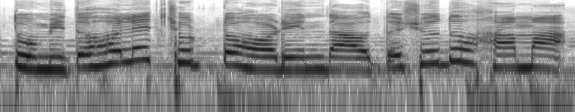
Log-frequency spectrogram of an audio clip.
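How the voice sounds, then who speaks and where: A little trickster bird from a children's cartoon, pitched extremely high like a small child. The delivery is cheeky, sing-song and fond of rhyme. Prominent music runs behind the voice. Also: female voice, fairly quick, bright, forceful tone. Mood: playful singing. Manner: sing-song, teasing, rhyming. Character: small, cheeky, song-loving tailorbird girl, cocky trickster.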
